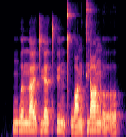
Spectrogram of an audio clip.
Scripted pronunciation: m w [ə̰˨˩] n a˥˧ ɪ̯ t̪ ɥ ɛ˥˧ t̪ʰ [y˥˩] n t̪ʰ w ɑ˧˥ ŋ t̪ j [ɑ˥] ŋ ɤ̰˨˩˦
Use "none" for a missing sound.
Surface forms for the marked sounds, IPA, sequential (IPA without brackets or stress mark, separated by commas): ə˥, y˥˩, ɑ˥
